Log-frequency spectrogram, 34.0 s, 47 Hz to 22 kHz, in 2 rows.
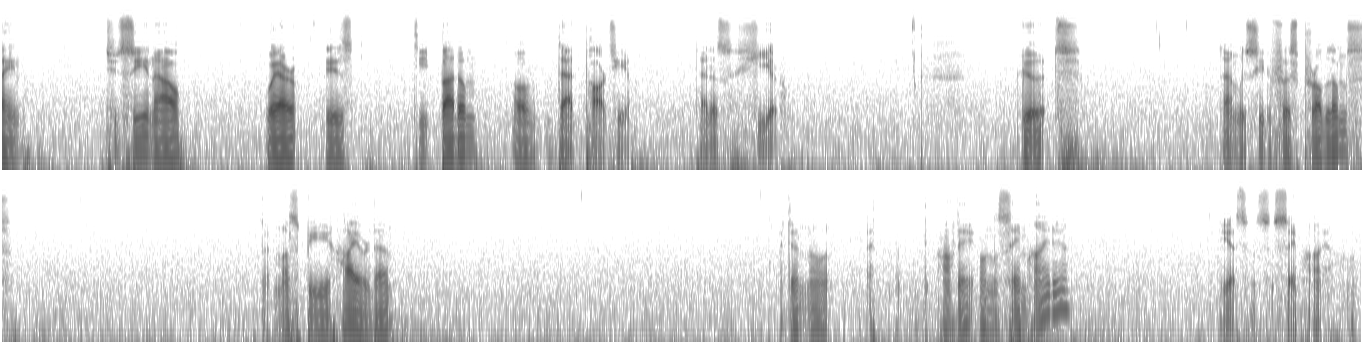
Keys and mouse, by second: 1.6 s, 20.3-21.8 right drag, 21.8-24.9 middle drag, 29.4 KP_1.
